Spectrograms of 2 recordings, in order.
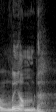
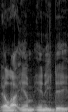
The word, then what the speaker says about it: limned: There are questions about whether these are watercolors in the English tradition of that medium, or whether they were limned, and I'll spell that, L-I-M-N-E-D, limned, a technique often used to describe what we now call miniature painting.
